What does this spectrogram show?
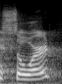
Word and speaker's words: sword: Everybody say sword. Sword. So when you're reading the word sword, you do not hear the w sound in that word. The w is silent.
